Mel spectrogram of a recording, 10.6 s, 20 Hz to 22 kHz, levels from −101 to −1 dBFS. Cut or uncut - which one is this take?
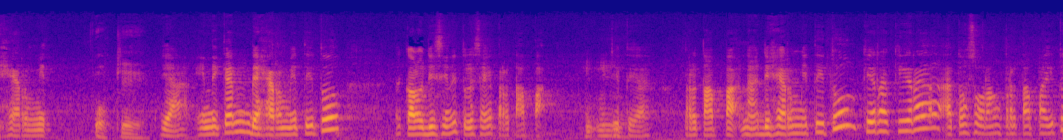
uncut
